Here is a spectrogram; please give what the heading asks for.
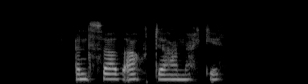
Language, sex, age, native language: Icelandic, female, 8, Icelandic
